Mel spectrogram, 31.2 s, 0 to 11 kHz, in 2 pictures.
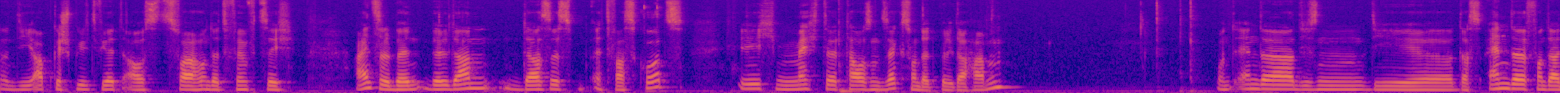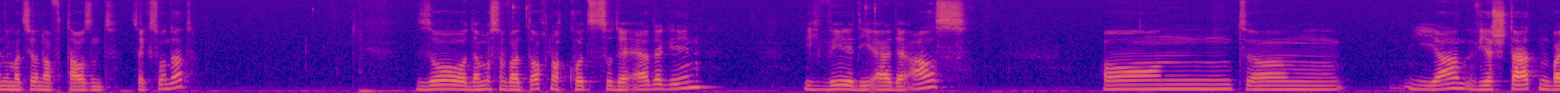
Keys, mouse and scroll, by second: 6.4 click, 8.4 KP_1, 8.7 KP_6, 9.2 KP_0, 16.9-18.5 scroll down 6, 18.5 scroll up 1, 20.7 click, 24.2 click, 25.7-26.1 scroll up 1, 26.5 scroll down 1.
